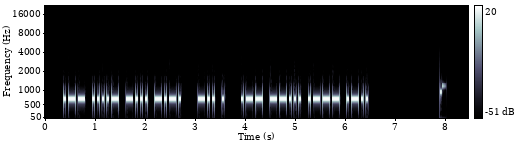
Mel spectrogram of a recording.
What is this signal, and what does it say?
Morse code, heard as a keyed tone, about 25 wpm, 700 Hz. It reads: W4BC DE W7JL
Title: USA Callsign DE Callsign - 4 Characters - 25wpm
